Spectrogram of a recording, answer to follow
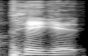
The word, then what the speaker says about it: Piggott: R. Piggott, his name is. I don't know in Sydney. It's actually rhymes with frigate.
